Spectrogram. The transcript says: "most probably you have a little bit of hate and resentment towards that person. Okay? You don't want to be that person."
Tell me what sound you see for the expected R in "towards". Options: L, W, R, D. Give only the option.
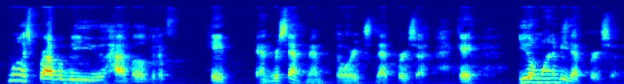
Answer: R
